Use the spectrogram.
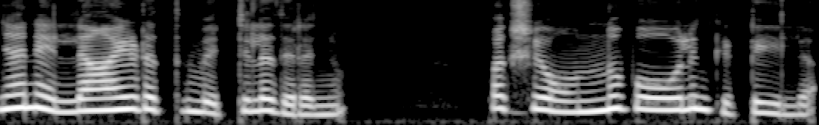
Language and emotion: Malayalam, sad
